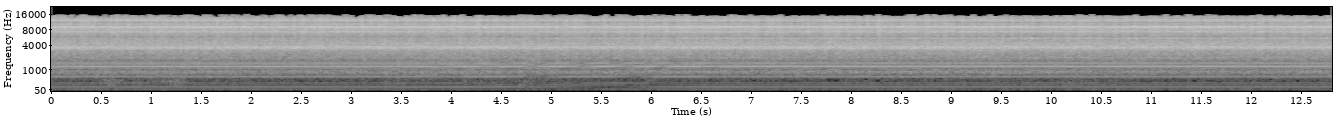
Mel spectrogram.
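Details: Aerosol nebulizer running: loud, steady mechanical hiss and hum, mixed with added rain sound; relaxation ASMR recording made with a Zoom H1n recorder.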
